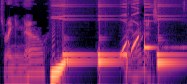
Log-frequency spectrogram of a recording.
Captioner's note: cell phone ringing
